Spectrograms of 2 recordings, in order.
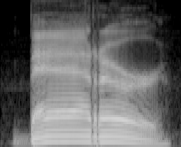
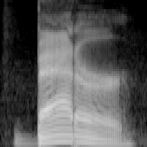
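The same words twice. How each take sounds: No difference in how they are said.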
